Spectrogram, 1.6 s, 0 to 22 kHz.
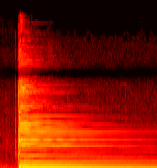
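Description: A single untuned high E string on a 12-string guitar is plucked once, ringing with a steady bright tone that slowly fades, sounding slack and somewhat low in pitch.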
